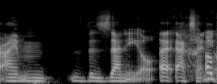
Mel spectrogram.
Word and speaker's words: Xennial: That's a Xennial.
